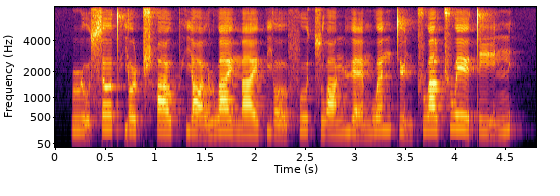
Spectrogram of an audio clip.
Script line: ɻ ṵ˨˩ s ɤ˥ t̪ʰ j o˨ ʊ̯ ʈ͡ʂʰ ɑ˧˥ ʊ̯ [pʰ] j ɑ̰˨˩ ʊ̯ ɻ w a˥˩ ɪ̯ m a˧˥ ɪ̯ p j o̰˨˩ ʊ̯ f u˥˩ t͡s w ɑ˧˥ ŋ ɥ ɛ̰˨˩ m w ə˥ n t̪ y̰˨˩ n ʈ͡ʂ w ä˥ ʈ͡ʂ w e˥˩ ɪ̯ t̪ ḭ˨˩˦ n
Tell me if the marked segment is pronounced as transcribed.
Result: yes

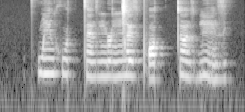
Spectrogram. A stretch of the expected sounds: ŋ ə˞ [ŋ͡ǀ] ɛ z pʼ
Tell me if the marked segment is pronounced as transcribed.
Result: yes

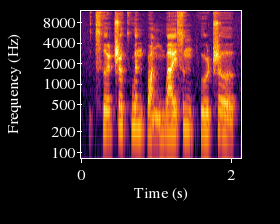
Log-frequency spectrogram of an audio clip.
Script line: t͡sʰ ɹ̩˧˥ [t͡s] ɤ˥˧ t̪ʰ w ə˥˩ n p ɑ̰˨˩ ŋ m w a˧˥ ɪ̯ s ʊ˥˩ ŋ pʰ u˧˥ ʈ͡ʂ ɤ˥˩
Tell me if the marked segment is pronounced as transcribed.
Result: no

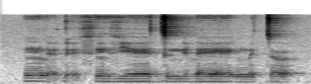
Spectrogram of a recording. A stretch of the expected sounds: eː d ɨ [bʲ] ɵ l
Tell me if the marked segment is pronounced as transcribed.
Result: no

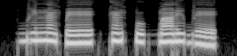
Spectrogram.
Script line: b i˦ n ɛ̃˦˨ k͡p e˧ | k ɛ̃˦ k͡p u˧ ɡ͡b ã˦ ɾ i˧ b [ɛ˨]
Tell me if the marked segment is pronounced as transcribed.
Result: no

